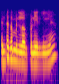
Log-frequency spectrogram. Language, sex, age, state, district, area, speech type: Tamil, male, 18-30, Tamil Nadu, Thanjavur, rural, conversation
